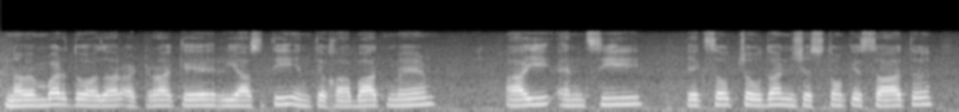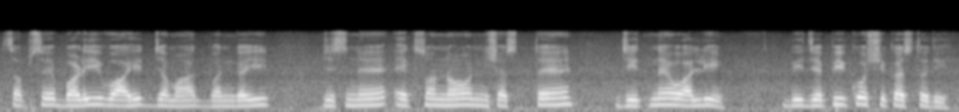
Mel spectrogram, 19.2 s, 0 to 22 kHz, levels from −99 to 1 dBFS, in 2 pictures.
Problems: none marked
